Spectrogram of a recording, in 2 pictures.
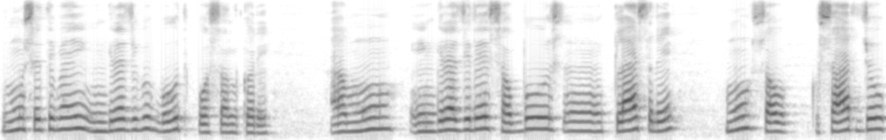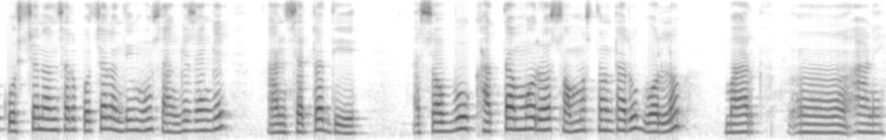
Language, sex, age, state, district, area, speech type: Odia, female, 45-60, Odisha, Cuttack, urban, spontaneous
